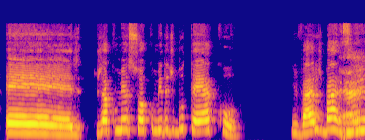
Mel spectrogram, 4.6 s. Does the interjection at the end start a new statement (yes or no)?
yes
